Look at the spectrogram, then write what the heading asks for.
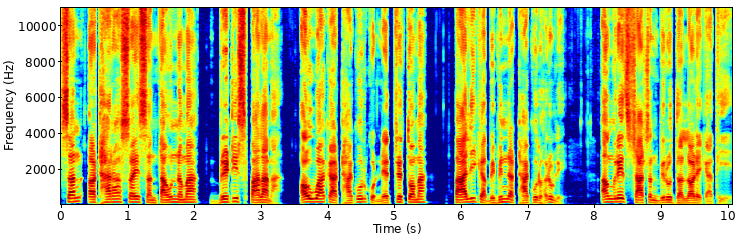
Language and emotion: Nepali, neutral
